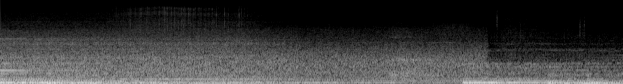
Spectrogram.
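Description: Deep rumble of a car engine with street hiss. About five seconds in it turns to a heavier, muffled engine hum heard from inside the car's cabin, with the higher sounds cut off.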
